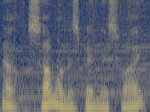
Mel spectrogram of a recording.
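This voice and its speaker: A man's voice: mid-range voice, unhurried. Male game streamer over background music. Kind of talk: casual live gameplay commentary, reading dialogue options aloud.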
